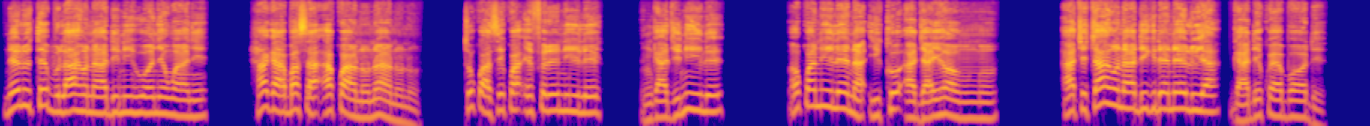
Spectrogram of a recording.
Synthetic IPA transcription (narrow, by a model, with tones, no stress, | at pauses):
ne˦lu˦te˦bu˨la˦ɦʊ˨na˨a˨dɪ˦ni˦ɦu˦o˦ɲe˦ŋʷa˨ɲɪ˦ | ha˦ɡa˨a˨ɡ͡ba˦sa˨ʔa˦kʷa˨nʊ˨nʊ˨a˨nʊ̰˨nʊ̰˨ | tʊ˦kʷa˨sɪ˦kʷa˦ʔe˦fe˦ɾe˦niː˦le˦ | ŋ̩˨ɡa˨d͡ʒɪ˨niː˦le˦ | ɔ˦kʷa˦niː˦le˦na˨ʔi˨ko˦ʔa˨d͡ʒa˨ɪ˦ɦɔ˦˨ŋʊ˨ŋʊ˦ | a˨t͡ʃɪ˨t͡ʃa˦ɦʊ˨na˨a˨dɪ˦ɡi˦de˦ne˦lu˦ja˦ɡa˨dɪ˦kʷe˦bɔ˦dɪ̰˨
